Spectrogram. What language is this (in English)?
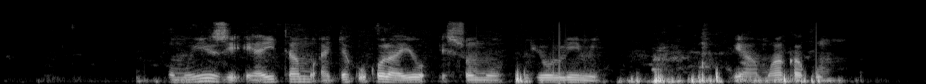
Ganda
